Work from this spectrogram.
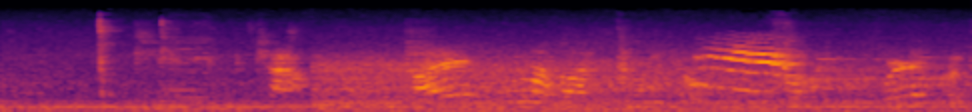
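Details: Pet cat meowing indoors, several short rising-falling meows with clear harmonics over about five seconds, mixed with people talking in a small room and steady background hum.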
